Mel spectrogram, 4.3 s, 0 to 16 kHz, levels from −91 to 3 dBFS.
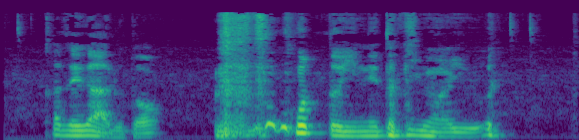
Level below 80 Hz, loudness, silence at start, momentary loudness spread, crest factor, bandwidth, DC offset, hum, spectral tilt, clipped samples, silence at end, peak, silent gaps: -54 dBFS; -23 LUFS; 0.4 s; 15 LU; 22 dB; 11.5 kHz; under 0.1%; none; -5 dB/octave; under 0.1%; 0.6 s; 0 dBFS; none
